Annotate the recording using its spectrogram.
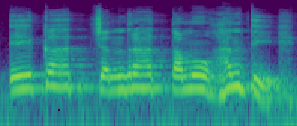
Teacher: क के बाद विसर्ग का तालव्य सकार में बदल गया क्यों क्योंकि च का उच्चारण तालू से होता है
